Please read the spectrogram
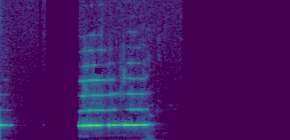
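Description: Electric RV awning motor running as the awning extends: a steady high whine, about a second long, that ends with a small click.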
